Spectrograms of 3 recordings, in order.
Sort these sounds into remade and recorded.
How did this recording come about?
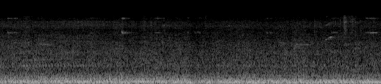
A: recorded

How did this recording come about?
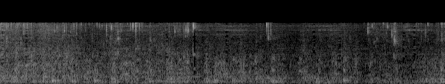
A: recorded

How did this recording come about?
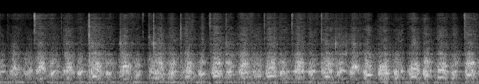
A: remade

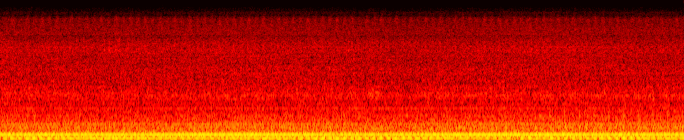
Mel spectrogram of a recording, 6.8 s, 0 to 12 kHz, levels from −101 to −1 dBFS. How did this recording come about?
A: recorded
